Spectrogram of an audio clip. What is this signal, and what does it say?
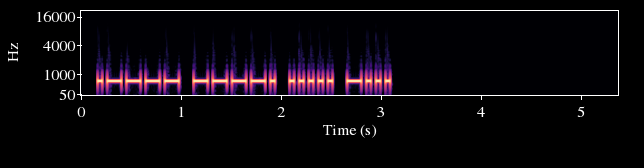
Morse code, heard as a keyed tone, about 25 wpm, 690 Hz. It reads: 195B
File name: practice / 25wpm / Four Letter-Number Combinations - 25wpm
